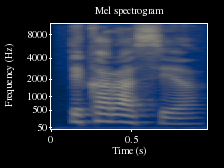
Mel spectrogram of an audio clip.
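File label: "dekorasiya", Azerbaijani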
